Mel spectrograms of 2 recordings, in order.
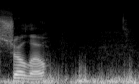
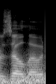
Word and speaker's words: Xolo: They created the Depurge, the Ribola, and the newly released Xolo, or Zolo, depending on how you would like to pronounce it.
